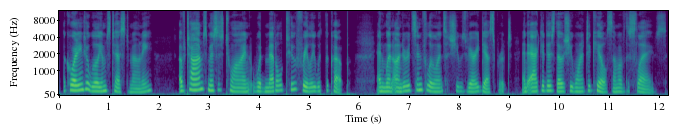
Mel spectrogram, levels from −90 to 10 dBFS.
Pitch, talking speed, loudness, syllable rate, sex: 175 Hz, 175 wpm, -21 LUFS, 5.2 syllables/s, female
